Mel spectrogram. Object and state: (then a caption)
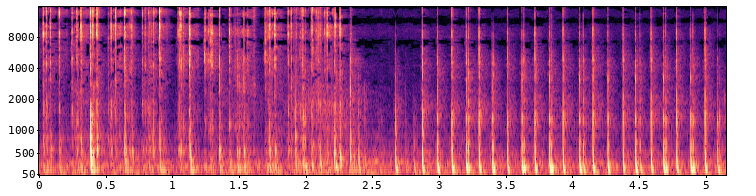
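Laptop keyboard with plastic keys. Fingertips tap fast on the upper keys of a backlit laptop keyboard with black plastic keys set in a metal body. A dense, rapid flurry of bright plastic clicks gives way after about two and a half seconds to a steadier run of separate, short, dry taps.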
